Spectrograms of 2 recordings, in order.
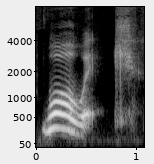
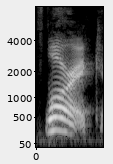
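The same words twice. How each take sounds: First: The name is said in a non-British way. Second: The name is said the British way.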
